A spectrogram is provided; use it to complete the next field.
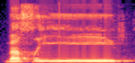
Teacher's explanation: Di sini adalah makhraj ro. Jadi ketika mengucapkan ro, harokat sebelumnya adalah kasroh, maka dibaca tipis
